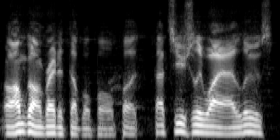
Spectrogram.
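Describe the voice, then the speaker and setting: A man's voice: lowish voice, fast talker. A man giving casual, teasing live commentary on darts in colloquial, conversational language.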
